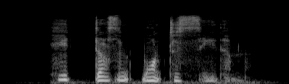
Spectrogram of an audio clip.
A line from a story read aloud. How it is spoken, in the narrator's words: Tenar said weakly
